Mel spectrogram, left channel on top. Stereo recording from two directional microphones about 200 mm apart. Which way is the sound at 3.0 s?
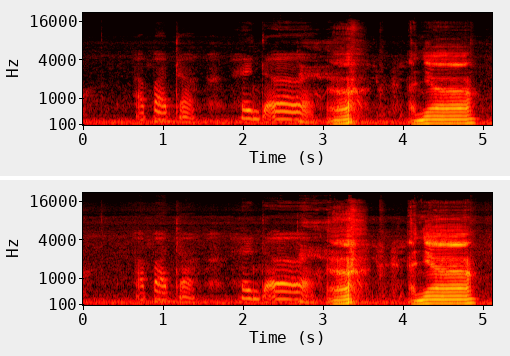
5° left (ahead or behind).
